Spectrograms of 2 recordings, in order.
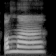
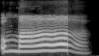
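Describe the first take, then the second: First: It is said plainly with a steady tone. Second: It is said whiningly with a wavering tone. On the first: Simply calling to get her attention. "if I'm calling her" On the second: Complaining to her like a child. "if I'm whining"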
